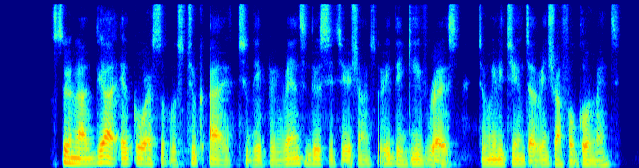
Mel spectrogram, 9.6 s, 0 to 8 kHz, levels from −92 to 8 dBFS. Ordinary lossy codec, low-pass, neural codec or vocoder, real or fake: none; none; codec, 16 kHz, 1.1 kbps, Voila-Tokenizer; fake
